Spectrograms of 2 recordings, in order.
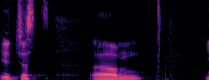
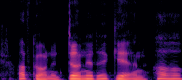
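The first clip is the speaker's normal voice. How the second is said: put-on smug cheeky voice; 2 semitones higher than usual. Mocking a cheeky quote followed by a smirk: smug cheeky Shelby Foote impression. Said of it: "smirk and look down of".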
